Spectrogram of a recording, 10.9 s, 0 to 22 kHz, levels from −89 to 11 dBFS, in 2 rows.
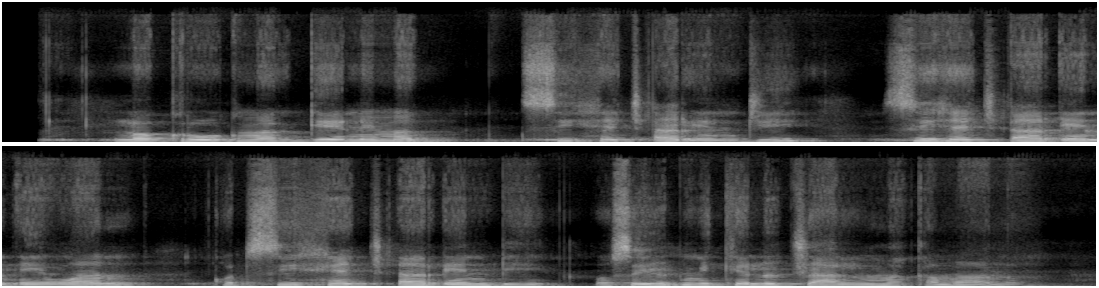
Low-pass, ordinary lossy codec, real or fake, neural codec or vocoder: none; none; fake; codec, 44.1 kHz, 2.6 kbps, SNAC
